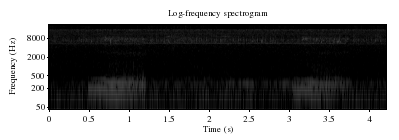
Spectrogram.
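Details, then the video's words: Small cat snoring in its sleep, not purring: two low, buzzy snoring breaths about two and a half seconds apart, each sliding slightly downward in pitch, over a soft constant hiss and a thin high hum. "Snoring smallcat"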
